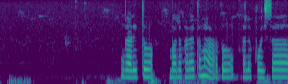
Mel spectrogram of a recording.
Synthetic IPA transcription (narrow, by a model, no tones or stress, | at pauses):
ɡaɽit̪ɔbalebʱaɽajt̪amaa̰t̪ɔbʱalepɔjsa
